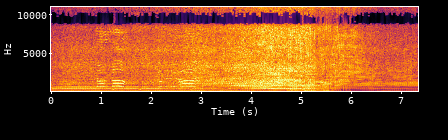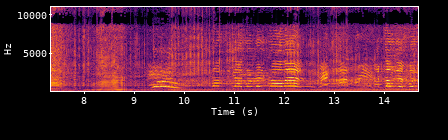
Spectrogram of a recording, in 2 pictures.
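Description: Mud-racing ATV engine held at high revs, one steady loud drone, with short whoops over it; it drops away about seven and a half seconds in. After that, spectators yell and whoop over a quieter engine.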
